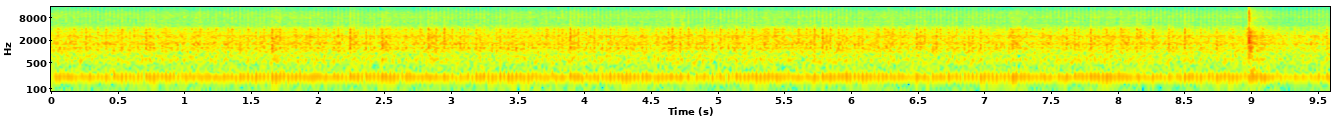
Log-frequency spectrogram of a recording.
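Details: VW Polo sedan, cold start at -7.5°C after sitting 14 hours: a faint, fairly quick ticking knock rides over the steady idle; the cause is unclear.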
